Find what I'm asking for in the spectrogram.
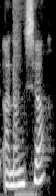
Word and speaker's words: Anangsha: Am I pronouncing it right, Anangsha? – It's correct, absolutely correct.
